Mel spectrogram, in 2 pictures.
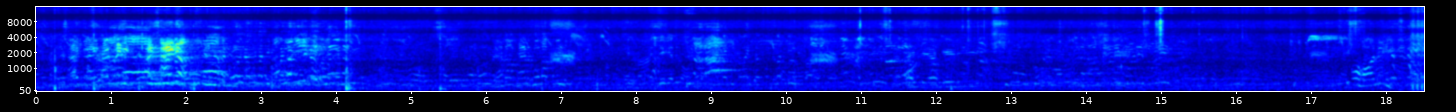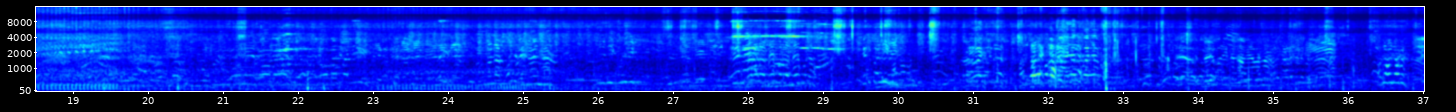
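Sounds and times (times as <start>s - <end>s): small engine puttering: 18.3s - 20.0s.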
